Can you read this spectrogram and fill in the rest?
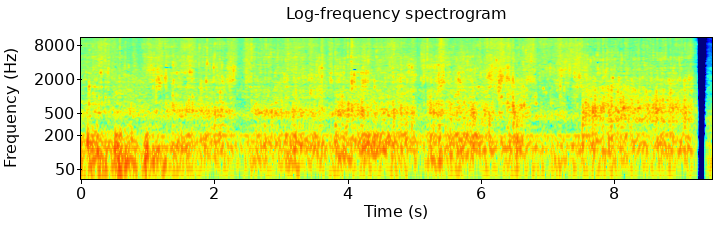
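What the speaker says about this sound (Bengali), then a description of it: "পোলাও চালটা ধুয়ে নিই" Polao rice being washed in water for a beef tehari, with steady close splashing and trickling that runs without a break and stops abruptly at the end.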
